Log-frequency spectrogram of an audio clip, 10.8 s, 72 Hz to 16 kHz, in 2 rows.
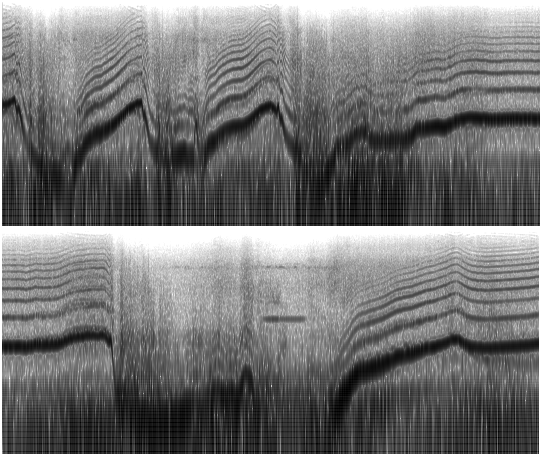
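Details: New-frame quad with new Xing 2207 2450kv motors, 5x4 V1S props, 4S 1500 battery, Bardwell F4 V1 FC, Spedix 30A BLHeli32 ESCs, Betaflight 4.1 with RPM filtering: motor whine sweeps with throttle, steady in between; constant in-flight microvibration, source not found.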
